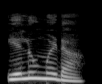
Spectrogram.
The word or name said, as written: ಎಲುಮಡ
